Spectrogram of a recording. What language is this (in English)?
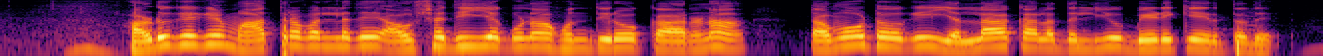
Kannada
